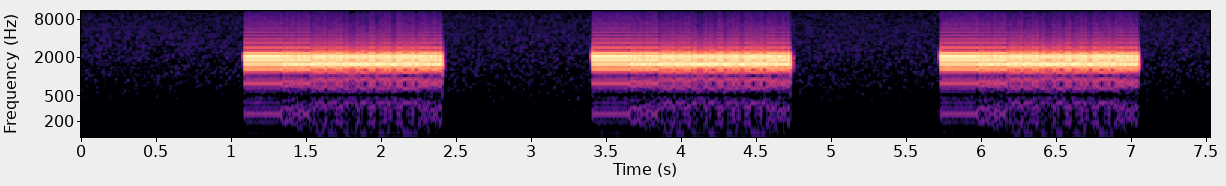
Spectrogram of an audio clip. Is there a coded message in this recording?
Yes: Emergency Alert System (SAME) tones (header bursts) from 1.1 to 7.1 s, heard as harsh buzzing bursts, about 520.83 baud.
